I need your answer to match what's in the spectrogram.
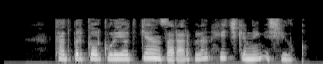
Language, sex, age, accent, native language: Uzbek, female, 19-29, Samarqand, Uzbek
